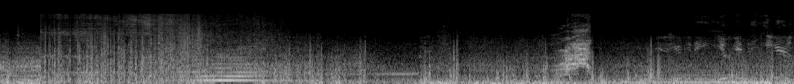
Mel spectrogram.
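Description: A Nissan S13 drift car's engine rises and falls on the throttle, loud and fairly close amid wind buffeting, with people talking over it.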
